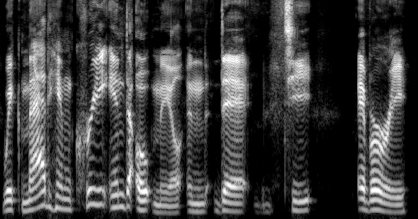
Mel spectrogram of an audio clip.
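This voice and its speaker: A man's voice: medium pitch, takes it slowly, dry recording, studio quality. A man hosting a podcast, reading garbled fan fiction aloud in a theatrical, mock-serious comedic style.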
